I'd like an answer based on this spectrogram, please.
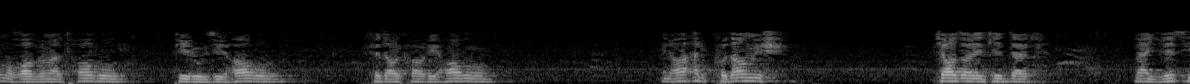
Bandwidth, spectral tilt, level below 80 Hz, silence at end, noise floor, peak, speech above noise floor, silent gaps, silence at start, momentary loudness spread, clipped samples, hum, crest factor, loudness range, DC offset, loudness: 5 kHz; -9.5 dB/octave; -62 dBFS; 0 s; -56 dBFS; -12 dBFS; 26 dB; none; 0 s; 19 LU; under 0.1%; none; 20 dB; 3 LU; under 0.1%; -31 LUFS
